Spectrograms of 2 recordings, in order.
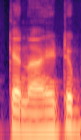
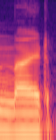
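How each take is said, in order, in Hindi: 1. इस शब्द की शुरुआत k ध्वनि से होती है। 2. इस शब्द की शुरुआत n ध्वनि से होती है। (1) "वो बंदा जिसको नहीं पता वो ऑब्वियसली चांसेस है कि इसको कैनाइट बोल ले" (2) "जिसको फोनेटिक ट्रांसक्रिप्शन या साउंड्स का आइडिया है वो इसको नाइट पढ़ लेगा"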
